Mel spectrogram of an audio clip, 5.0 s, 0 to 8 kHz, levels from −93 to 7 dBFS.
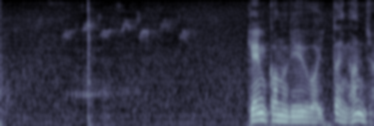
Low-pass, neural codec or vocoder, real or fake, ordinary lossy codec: none; codec, 16 kHz, 4 kbps, X-Codec, HuBERT features, trained on balanced general audio; fake; none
